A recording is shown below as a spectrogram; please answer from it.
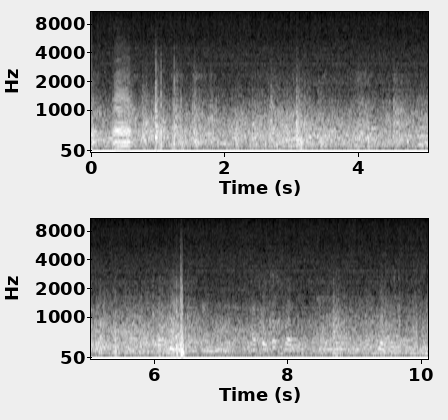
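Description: Loud, distorted rumbling noise from an overdriven microphone feed, with a few words just after the start and a single sharp knock about six seconds in, consistent with the podium microphone being handled and adjusted.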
